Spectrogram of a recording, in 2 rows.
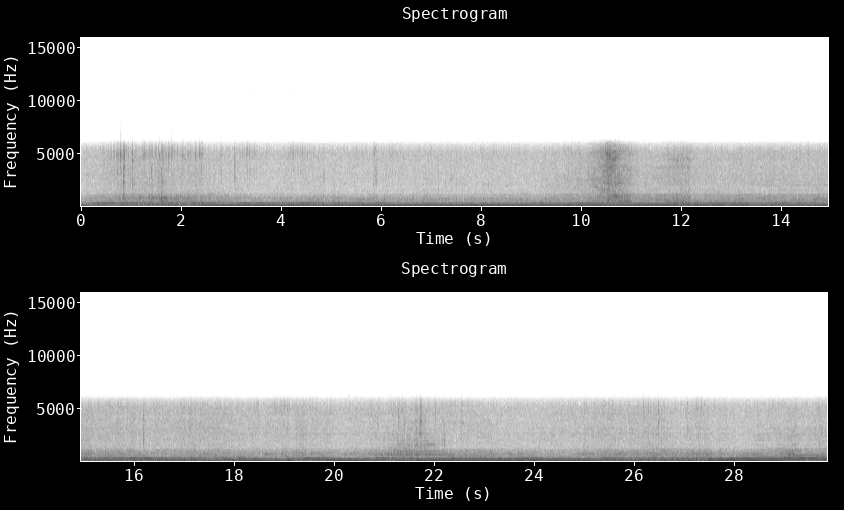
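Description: Honda S2000's four-cylinder engine heard from inside the cabin on track, with tyre and road noise underneath. The revs climb slowly over the first half, then dip and pick back up twice, about two-thirds of the way in and again near the end.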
